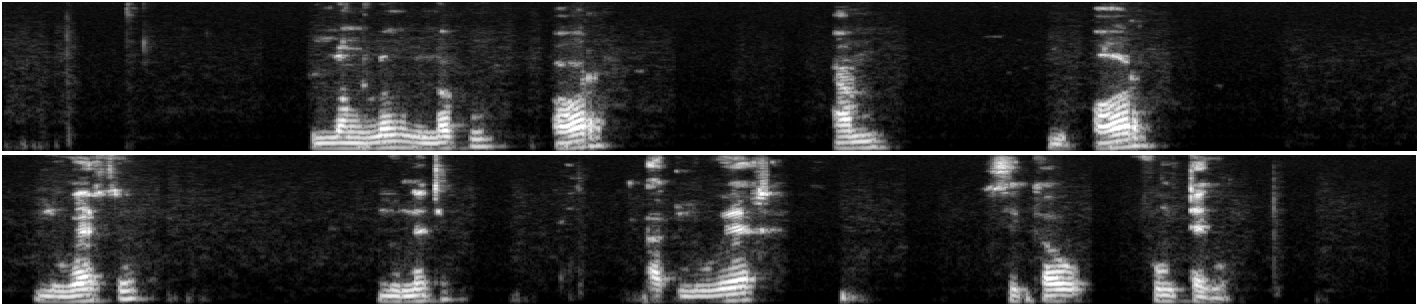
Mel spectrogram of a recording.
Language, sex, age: Wolof, male, 25-35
